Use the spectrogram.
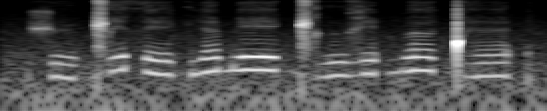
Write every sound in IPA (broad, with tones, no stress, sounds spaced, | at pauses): ʃ øː˩ ɡ͡ǁ e˦ θ eː˨ k j ɛ˦ b eː˥ ɡ͡ǁ ɯː˨ ɣ e˦ ʔ b əː˦ ɡ͡ǃ ɛː˨ ʔ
